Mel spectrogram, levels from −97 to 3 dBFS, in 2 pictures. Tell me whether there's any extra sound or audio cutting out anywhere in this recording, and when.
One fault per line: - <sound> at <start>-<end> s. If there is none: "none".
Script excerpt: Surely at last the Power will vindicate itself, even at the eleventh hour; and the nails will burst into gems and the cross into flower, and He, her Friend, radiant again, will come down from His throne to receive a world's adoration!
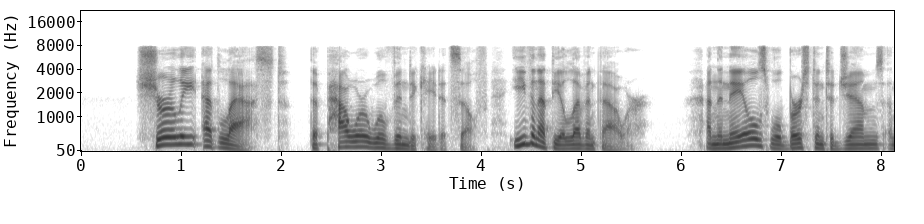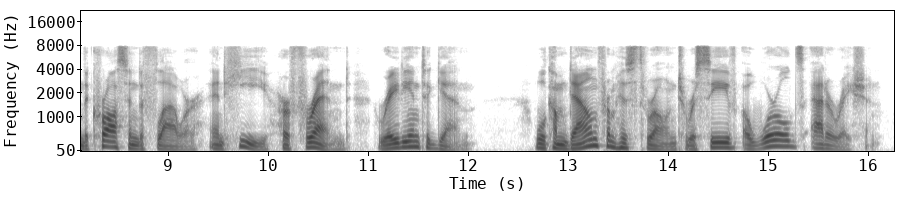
none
